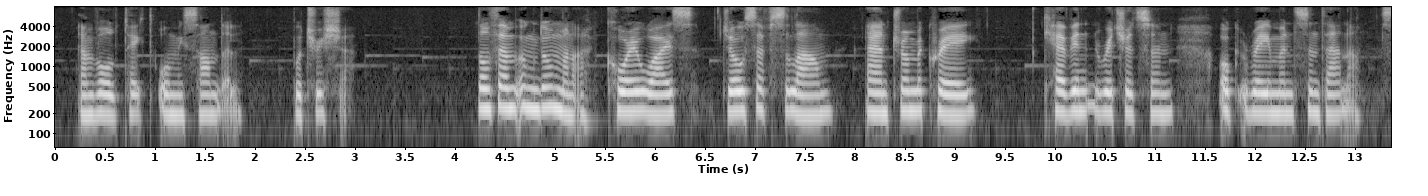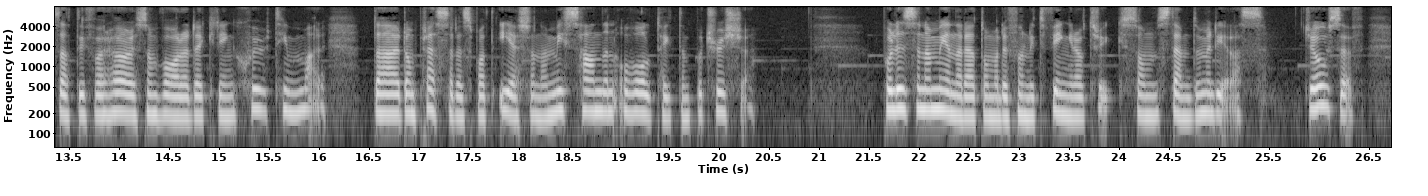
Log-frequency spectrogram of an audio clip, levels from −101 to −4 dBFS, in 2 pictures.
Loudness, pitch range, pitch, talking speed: -23 LUFS, 190-220 Hz, 205 Hz, 110 wpm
